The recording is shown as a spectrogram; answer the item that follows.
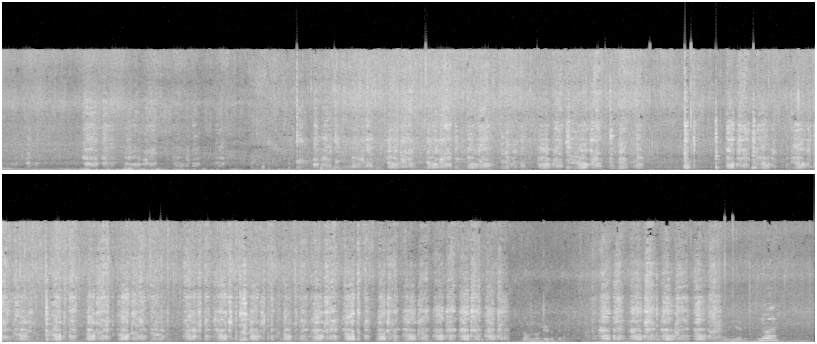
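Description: Steel ladle scraping and stirring sliced onions, green chillies and curry leaves frying in a black iron kadai, a quick run of scraping strokes with a sizzle beneath. The stirring stops briefly a few seconds before the end, then starts again.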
